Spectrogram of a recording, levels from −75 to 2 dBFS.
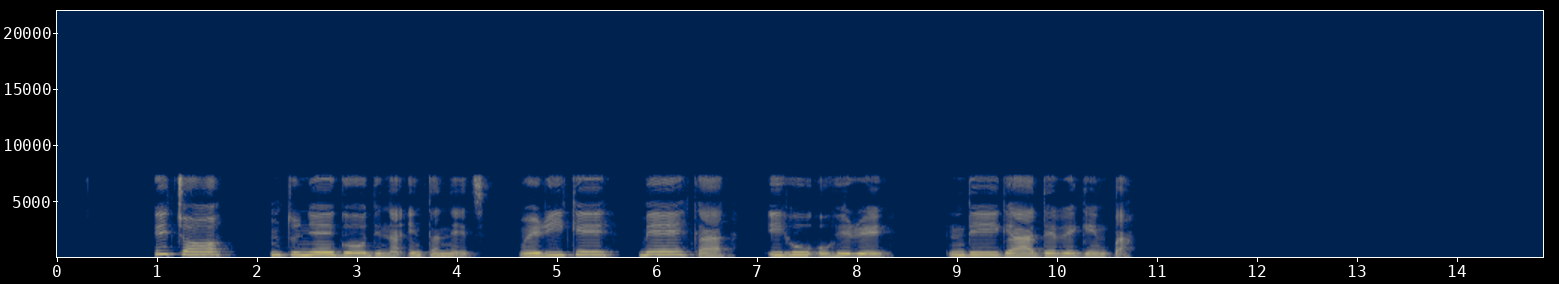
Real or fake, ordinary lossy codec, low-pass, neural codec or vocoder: real; none; 7.2 kHz; none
